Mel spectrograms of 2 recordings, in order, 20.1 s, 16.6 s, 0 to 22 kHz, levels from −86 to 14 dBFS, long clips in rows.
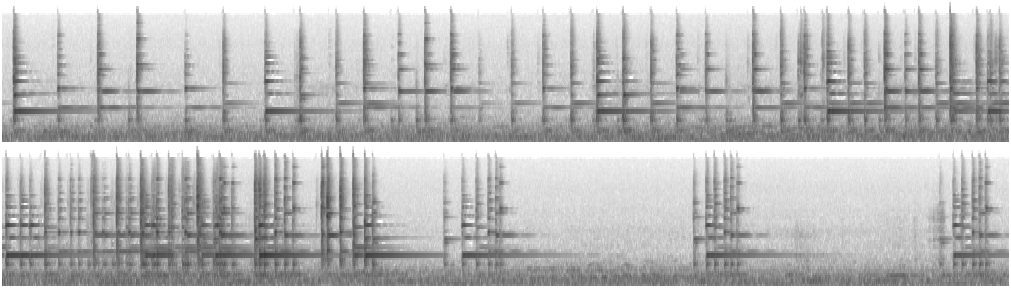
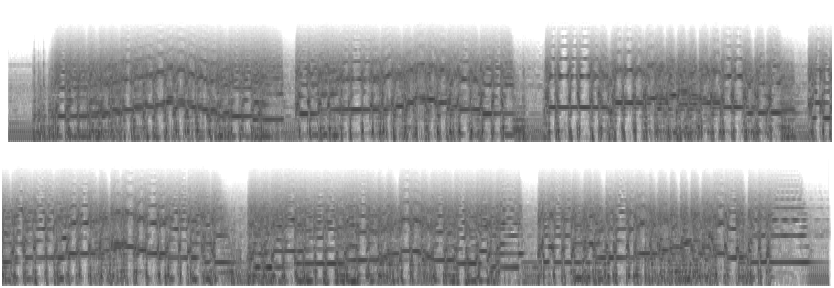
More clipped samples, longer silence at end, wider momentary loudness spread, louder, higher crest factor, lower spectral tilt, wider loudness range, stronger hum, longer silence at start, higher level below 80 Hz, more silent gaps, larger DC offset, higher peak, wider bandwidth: neither; about the same, 0 s vs 0 s; first, 21 LU vs 3 LU; second, -20 LUFS vs -17 LUFS; first, 22 dB vs 14 dB; second, -1.5 dB/octave vs -4 dB/octave; first, 11 LU vs 0 LU; neither; about the same, 0 s vs 0.05 s; about the same, -42 dBFS vs -42 dBFS; neither; neither; first, 0 dBFS vs -4 dBFS; first, 19 kHz vs 11.5 kHz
